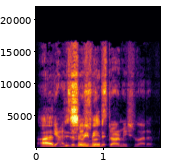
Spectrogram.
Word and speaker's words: Michelada: So he made Michelada. Is that how you pronounce it? – Yeah. – Like Michelin star. – Michelada.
